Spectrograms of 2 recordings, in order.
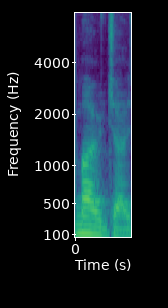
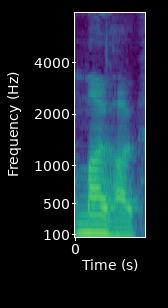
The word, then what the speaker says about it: Mojo: we like mojo style they call it mojo star not moho when you go to south america it would be pronounced moho i think i've got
